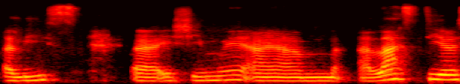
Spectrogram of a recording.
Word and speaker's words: Alice: elise by the way my name is pronounced elise i am a last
